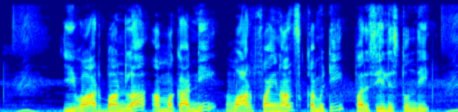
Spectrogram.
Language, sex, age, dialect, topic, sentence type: Telugu, male, 31-35, Southern, banking, statement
